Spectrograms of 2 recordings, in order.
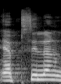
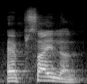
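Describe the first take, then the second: First: The middle vowel sounds like 'ih'. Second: The middle vowel sounds like 'eye'. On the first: "ऐसे हम एप्सिलन बोलते हैं" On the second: "physics में इसको एप्साइलन बोलते हैं"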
